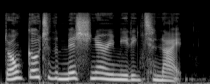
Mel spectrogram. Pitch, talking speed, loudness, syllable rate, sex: 245 Hz, 230 wpm, -17 LUFS, 6.8 syllables/s, female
